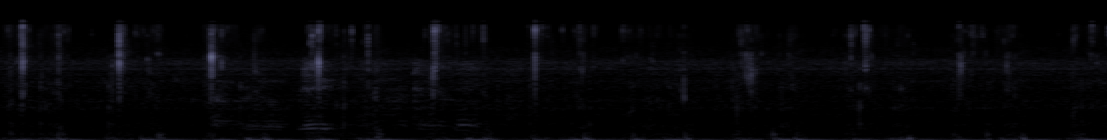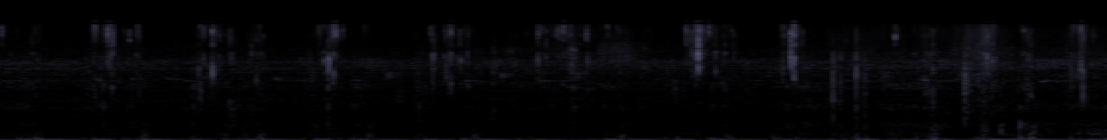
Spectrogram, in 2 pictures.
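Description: A person chewing food close to a headset microphone: soft, irregular mouth clicks and smacks, with another spoonful taken near the end.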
